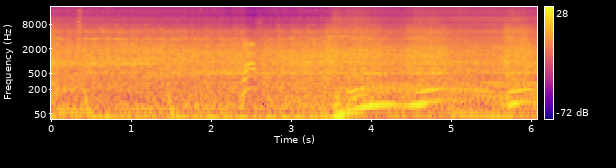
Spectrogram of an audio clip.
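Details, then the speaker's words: Peterbilt glider kit diesel truck broken down roadside, re-primed after the fuel system was reassembled: it catches with uneven surges and wavering revs and won't stay running. Hard starting, with fuel starvation suspected from air in the fuel or a failing transfer pump. "it just won't stay running uh just sounds like a few few starvations I mean like a few issues in the second air from someone in the fuel system"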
